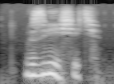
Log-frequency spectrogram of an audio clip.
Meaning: 1. to weigh (to determine the weight of an object) 2. to weigh (to consider a subject)
- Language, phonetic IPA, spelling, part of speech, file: Russian, [ˈvzvʲesʲɪtʲ], взвесить, verb, Ru-взвесить.ogg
